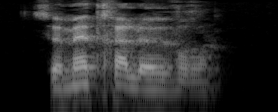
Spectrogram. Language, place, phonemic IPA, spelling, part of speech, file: French, Lyon, /sə mɛtʁ a l‿œvʁ/, se mettre à l'œuvre, verb, LL-Q150 (fra)-se mettre à l'œuvre.wav
- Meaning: to get down to work, to get to work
